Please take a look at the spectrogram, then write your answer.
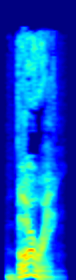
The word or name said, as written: barring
